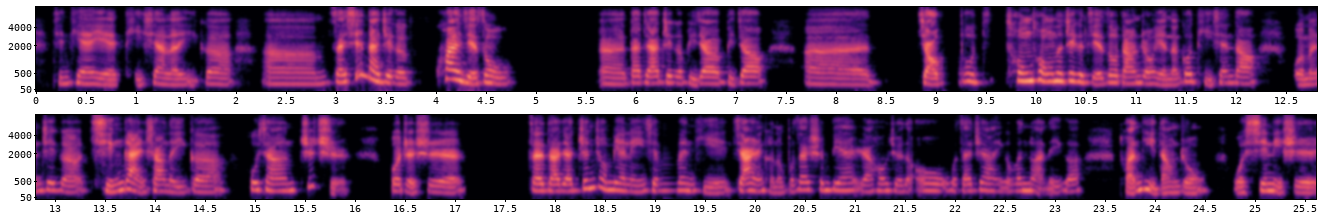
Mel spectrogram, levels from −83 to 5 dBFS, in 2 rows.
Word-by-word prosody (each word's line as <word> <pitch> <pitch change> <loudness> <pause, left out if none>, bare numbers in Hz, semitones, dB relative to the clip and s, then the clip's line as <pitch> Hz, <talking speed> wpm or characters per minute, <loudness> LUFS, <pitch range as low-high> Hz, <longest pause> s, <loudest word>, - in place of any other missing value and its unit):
今 185 -1 -11
天 185 -3 0
也 160 -2 0
体 150 -1 -14
现 180 -1 +1
了 155 0 +4
一 - - -13
个， 175 -3 -6 0.3
呃， 175 0 -7
在 220 +1 +5
现 425 - +2
代 275 -7 +8
这 215 -3 0
个 180 -1 -5 0.2
快 315 -2 +9
节 190 -6 +5
奏， 195 -1 -4 0.8
呃， 175 -2 -2
大 200 +3 -1
家 195 -1 +5
这 205 0 -2
个 190 - -7
比 180 -5 -9
较， 185 -1 +3
比 185 -6 -12
较， 190 0 -1 0.3
呃， 165 -2 -2 0.4
脚 165 0 +5
步 240 0 -4
匆 255 +3 -1
匆 255 -3 +1
的 255 - +5
这 255 +1 +3
个 230 - +1
节 180 -6 0
奏 215 +3 -3
当 190 0 0
中， 185 -2 -4
也 160 -4 -2
能 155 0 -5
够 235 +6 -2
体 235 - -12
现 200 -1 -6
到 185 -2 -2 0.3
我 160 - -6
们 165 +4 -5
这 225 +1 -3
个 195 0 -5
情 205 -2 +3
感 250 - +7
上 195 -1 0
的 175 - -5
一 160 - -9
个 185 +5 -6 0.2
互 230 - -4
相 205 0 -1
支 315 +10 0
持。 - - +1 0.4
或 - - -1
者 480 - +2
是 415 -2 +2 0.6
在 205 0 +8
大 195 -1 +6
家 195 -1 +2
真 265 +7 -2
正 285 -5 -5
面 220 -3 -2
临 185 -2 -6
一 - - -10
些 215 0 -6 0.2
问 220 -2 -6
题， 155 -7 -11
家 220 0 +8
人 190 - -2
可 195 - -13
能 155 +1 -14
不 185 - -13
在 230 +4 -1
身 225 -1 -3
边， 220 -1 -5
然 185 0 -3
后 205 0 -9
觉 205 -3 -9
得， 190 - -10
哦， 210 -1 -9
我 200 - -11
在 195 0 -6
这 220 +3 -7
样 205 -2 -6
一 - - -15
个 - - -12
温 205 +1 -6
暖 205 - -5
的 - - -13
一 - - -13
个 190 +4 -10 0.4
团 - - +3
体 250 +1 -1
当 160 +3 -2
中， 155 +7 -8 0.2
我 160 - -6
心 210 +6 +3
里 210 - -2
是 155 -2 +1
195 Hz, 245 characters per minute, -21 LUFS, 175-220 Hz, 0.8 s, 快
